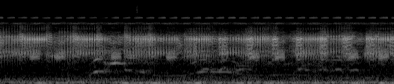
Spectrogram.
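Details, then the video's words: At night by a crackling campfire, frogs keep up a busy pulsing chorus of fast trilled croaks that swell and fade unevenly, with a few lower chirps beneath and a soft background rumble. "Virtual Campfire with Crackling Fire 🔥 and frogs 🐸 Sounds continue"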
